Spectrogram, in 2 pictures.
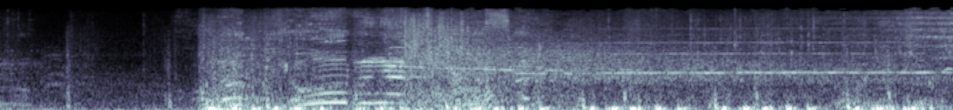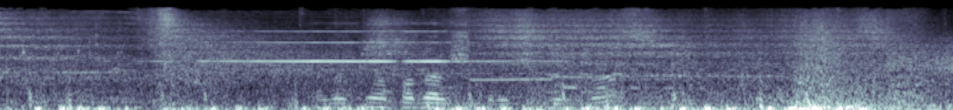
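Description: A horse gallops heavily over the ground.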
